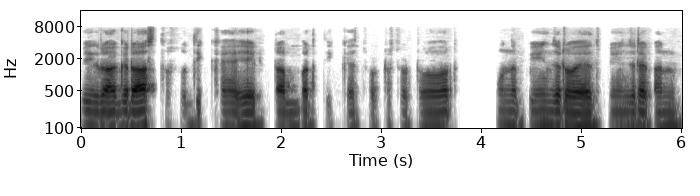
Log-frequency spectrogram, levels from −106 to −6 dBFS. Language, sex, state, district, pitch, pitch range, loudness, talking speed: Rajasthani, male, Rajasthan, Churu, 100 Hz, 95-100 Hz, -22 LUFS, 180 wpm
